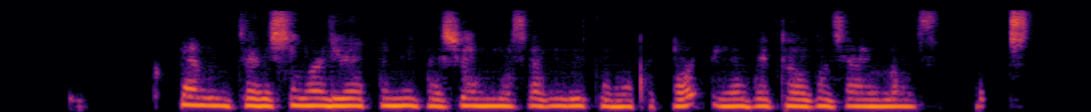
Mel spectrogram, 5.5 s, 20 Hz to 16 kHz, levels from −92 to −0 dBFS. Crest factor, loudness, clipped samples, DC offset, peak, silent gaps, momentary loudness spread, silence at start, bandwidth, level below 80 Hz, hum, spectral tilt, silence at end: 14 dB; -29 LUFS; under 0.1%; under 0.1%; -16 dBFS; 4.75-4.86 s, 4.97-5.04 s; 6 LU; 0.9 s; 11.5 kHz; -78 dBFS; none; -4.5 dB/octave; 0.35 s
